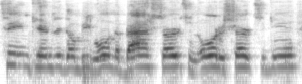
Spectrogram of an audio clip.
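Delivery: ordinary talk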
